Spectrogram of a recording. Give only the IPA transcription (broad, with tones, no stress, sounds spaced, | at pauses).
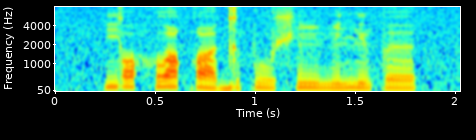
j ɔ˦ h oː˦ qʷ ɘː˨ ɡ ɨ˧ p uː˨ ʃ ĩː˦˨ m ĩ˦ nʲ ũ˨˦ p ɘː˧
